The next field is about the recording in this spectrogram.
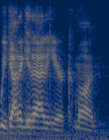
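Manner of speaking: forceful, loud stage whisper. Player's character moving up to a companion to urge leaving, loud whisper. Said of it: "just loud whisper".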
